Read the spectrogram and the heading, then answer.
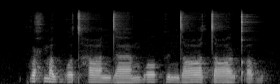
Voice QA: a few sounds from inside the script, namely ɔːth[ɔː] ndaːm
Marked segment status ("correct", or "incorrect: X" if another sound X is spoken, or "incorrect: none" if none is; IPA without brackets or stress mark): incorrect: ɑː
